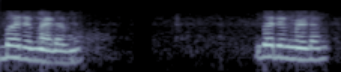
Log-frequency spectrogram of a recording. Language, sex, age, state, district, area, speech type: Marathi, female, 45-60, Maharashtra, Nanded, urban, conversation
